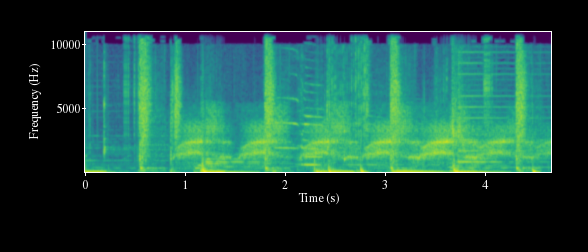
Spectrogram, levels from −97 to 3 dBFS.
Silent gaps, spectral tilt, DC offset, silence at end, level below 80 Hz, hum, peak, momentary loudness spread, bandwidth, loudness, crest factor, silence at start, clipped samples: none; -3 dB/octave; under 0.1%; 0 s; -14 dBFS; none; 0 dBFS; 5 LU; 11 kHz; -7 LUFS; 8 dB; 0 s; 2%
